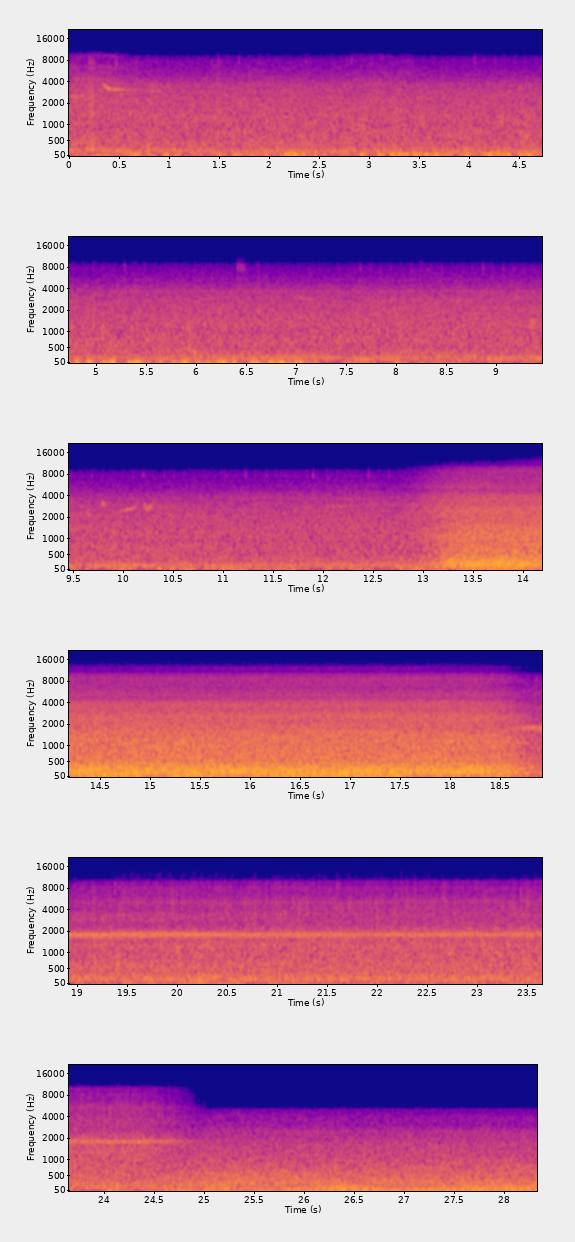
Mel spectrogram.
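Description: A small cascade pouring over a stone weir into a rocky mountain stream: a loud, even rush for about five seconds in the middle. Before it there is a quieter outdoor hush with low gusts of wind on the microphone. After it comes a steady high-pitched tone over a faint hiss.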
